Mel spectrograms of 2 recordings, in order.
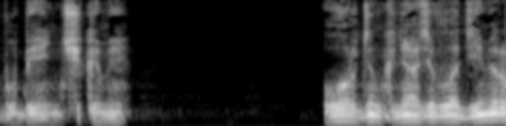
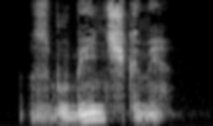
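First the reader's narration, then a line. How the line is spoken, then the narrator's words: Whisper. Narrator (Russian): прошептал я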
